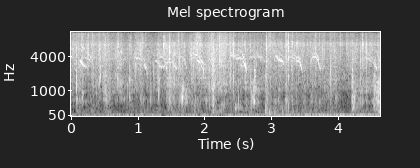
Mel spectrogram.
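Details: Flock of hungry chickens gathering at morning feeding in the countryside, with many short, rising-then-falling peeping calls over and over, soft clucks, and constant pecking taps.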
